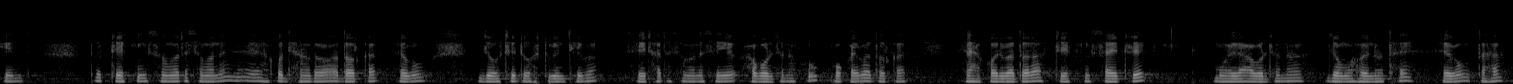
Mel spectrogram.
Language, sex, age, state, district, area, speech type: Odia, male, 18-30, Odisha, Subarnapur, urban, spontaneous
